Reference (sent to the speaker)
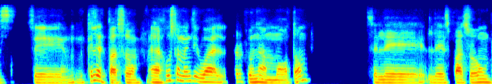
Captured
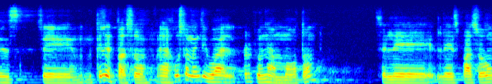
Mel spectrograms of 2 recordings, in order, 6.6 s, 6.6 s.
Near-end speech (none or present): none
